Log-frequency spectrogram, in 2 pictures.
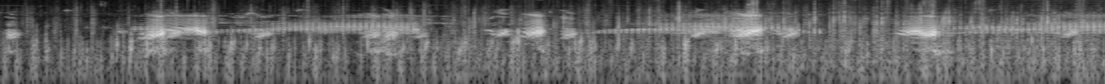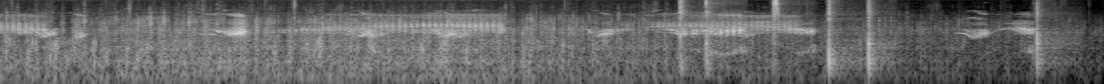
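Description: Frogs croak in a steady chorus of rasping, mid-pitched calls, overlapping bursts repeating every second or two, with a few sharp clicks and pops near the end and no talking.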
